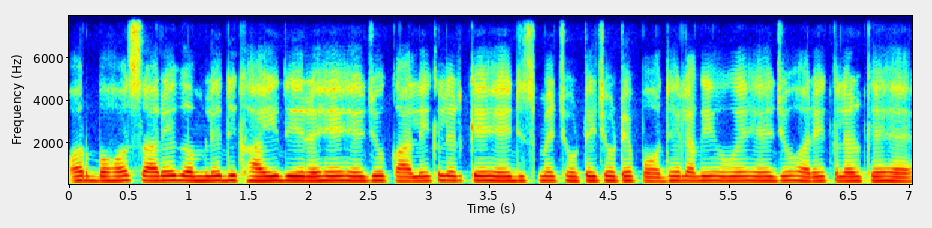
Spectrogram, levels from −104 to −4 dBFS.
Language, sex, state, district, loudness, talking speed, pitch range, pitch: Hindi, female, Chandigarh, Chandigarh, -13 LUFS, 220 wpm, 200-210 Hz, 205 Hz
